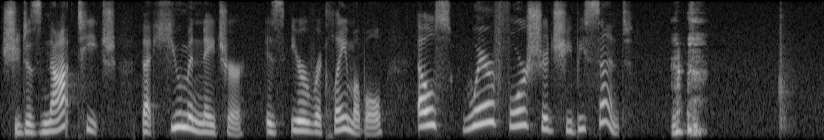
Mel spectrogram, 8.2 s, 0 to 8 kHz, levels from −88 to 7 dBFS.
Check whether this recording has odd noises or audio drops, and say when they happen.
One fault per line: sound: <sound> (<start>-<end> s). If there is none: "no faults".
sound: throat clearing (6.7-7.1 s)
sound: tap (7.8-8.0 s)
